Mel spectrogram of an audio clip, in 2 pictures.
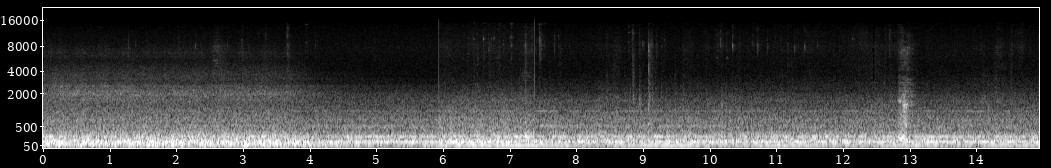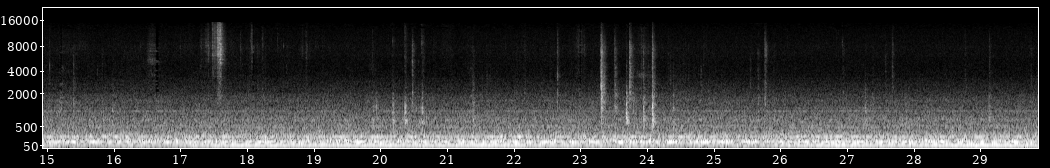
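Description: Steady low rumble and electrical hum inside a Shinkansen bullet-train carriage, with a few faint clicks. It turns slightly quieter after the first few seconds.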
